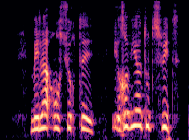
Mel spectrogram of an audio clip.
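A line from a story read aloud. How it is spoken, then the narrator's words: Shouting. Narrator (French): criai-je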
